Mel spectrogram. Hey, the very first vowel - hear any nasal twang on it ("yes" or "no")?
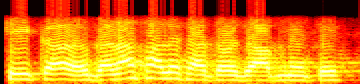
no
